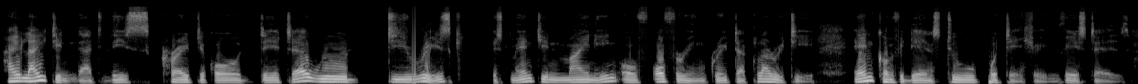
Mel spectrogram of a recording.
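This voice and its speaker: A man with a Zambian accent reading a formal radio news bulletin in a measured, scripted delivery. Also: on the low side, dark tone, no echo.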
